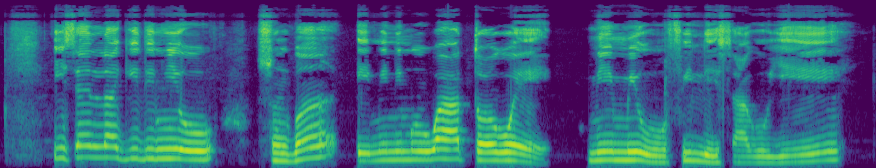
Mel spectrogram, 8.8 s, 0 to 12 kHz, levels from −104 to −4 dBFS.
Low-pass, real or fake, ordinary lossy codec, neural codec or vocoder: 10.8 kHz; real; MP3, 64 kbps; none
